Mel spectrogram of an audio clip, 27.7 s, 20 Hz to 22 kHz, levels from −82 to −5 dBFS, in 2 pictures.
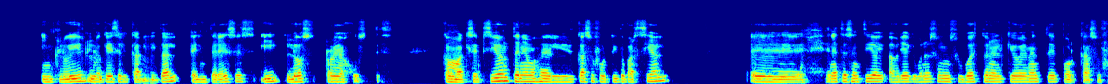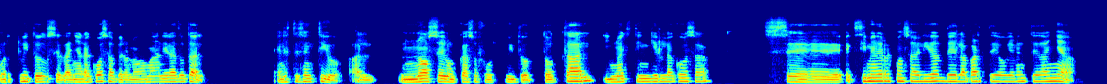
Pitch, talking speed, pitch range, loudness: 140 Hz, 145 wpm, 130-150 Hz, -27 LUFS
